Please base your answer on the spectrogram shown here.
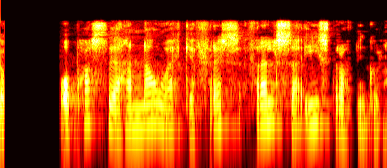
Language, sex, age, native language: Icelandic, female, 40-49, Icelandic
